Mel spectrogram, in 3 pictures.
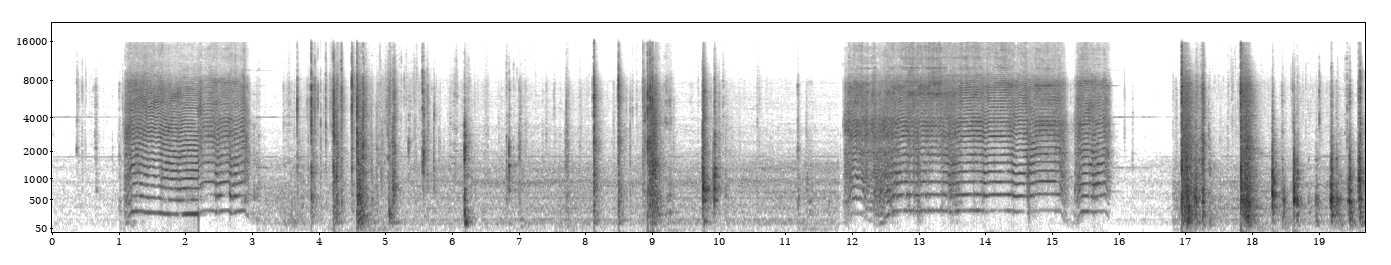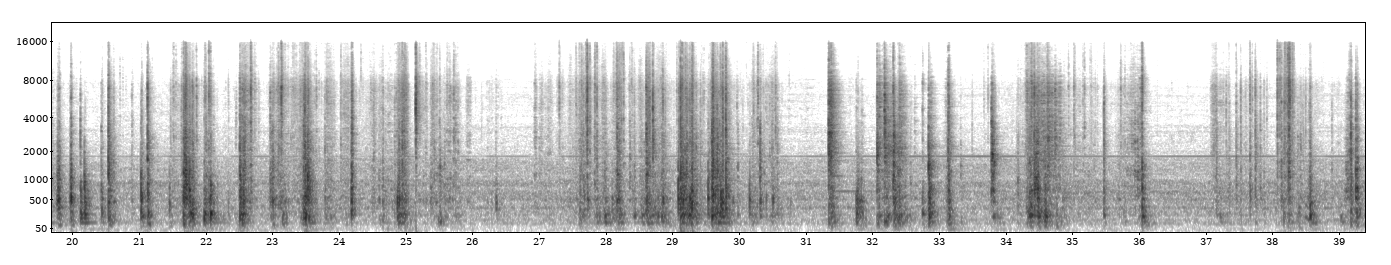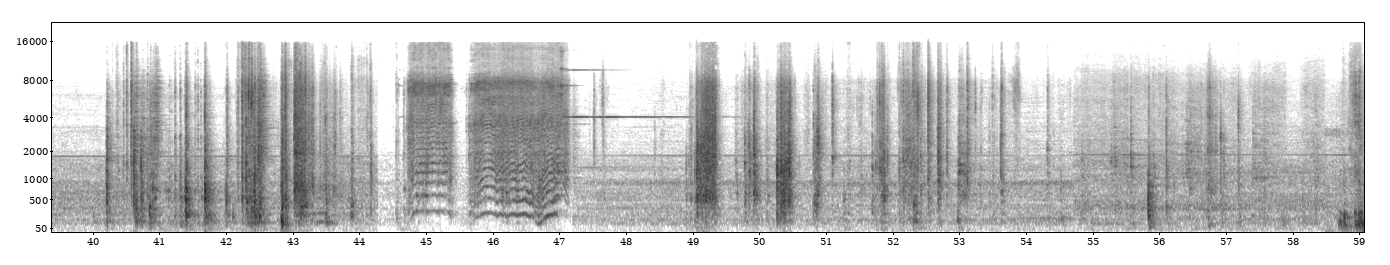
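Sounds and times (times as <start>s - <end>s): cordless power tool running: 1.0s - 3.0s, 44.6s - 47.2s
wood and metal cracking and snapping: 3.6s - 7.1s, 16.9s - 25.8s.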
